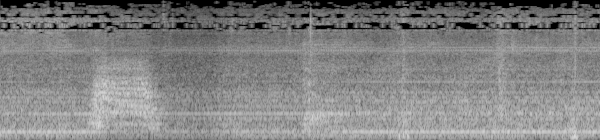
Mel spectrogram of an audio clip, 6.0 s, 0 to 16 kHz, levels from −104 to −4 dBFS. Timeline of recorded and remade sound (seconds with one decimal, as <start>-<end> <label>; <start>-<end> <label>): 0.0-6.0 recorded

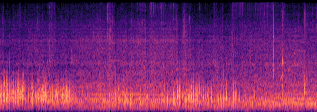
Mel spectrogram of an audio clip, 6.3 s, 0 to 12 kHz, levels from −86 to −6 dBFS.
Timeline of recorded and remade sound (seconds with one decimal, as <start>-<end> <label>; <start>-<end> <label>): 0.0-0.9 recorded; 0.9-2.5 remade; 2.5-6.3 recorded

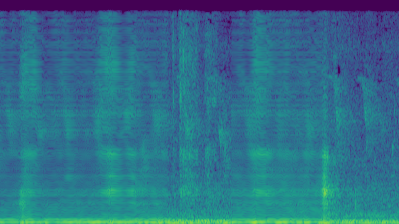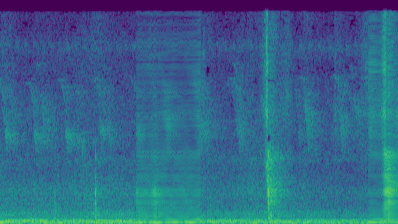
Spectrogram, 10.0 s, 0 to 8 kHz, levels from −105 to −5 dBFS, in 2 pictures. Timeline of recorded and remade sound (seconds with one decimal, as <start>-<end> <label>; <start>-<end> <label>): 0.0-2.1 remade; 2.1-2.9 recorded; 2.9-4.1 remade; 4.1-6.7 recorded; 6.7-7.5 remade; 7.5-9.6 recorded; 9.6-10.0 remade

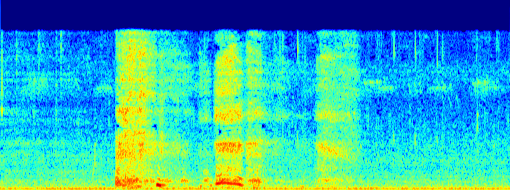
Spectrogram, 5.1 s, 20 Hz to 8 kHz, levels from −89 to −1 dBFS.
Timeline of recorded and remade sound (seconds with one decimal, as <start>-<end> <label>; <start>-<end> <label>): 0.0-0.9 remade; 0.9-5.1 recorded

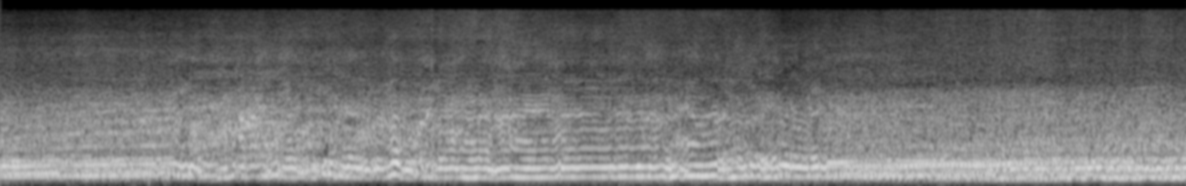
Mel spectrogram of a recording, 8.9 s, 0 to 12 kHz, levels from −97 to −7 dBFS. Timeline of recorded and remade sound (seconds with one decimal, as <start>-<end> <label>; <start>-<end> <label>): 0.0-1.3 recorded; 1.3-6.2 remade; 6.2-8.9 recorded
